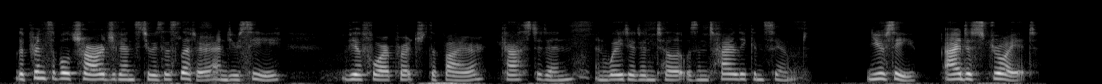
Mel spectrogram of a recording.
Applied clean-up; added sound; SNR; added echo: neural mask model Resemble Enhance denoiser.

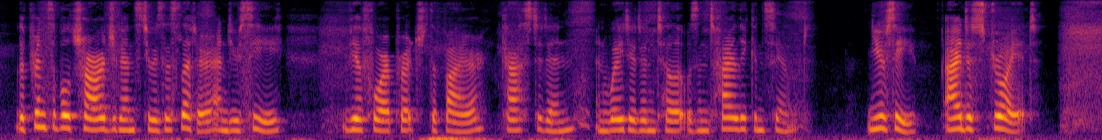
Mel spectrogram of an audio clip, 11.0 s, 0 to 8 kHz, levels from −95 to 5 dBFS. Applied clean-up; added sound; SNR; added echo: none; Breathing; 17 dB; none.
